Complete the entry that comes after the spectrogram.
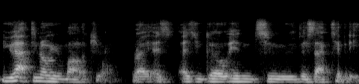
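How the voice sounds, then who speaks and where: Pitch moves in an ordinary way here. There is a somewhat breathy quality to the voice. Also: man. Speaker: industry scientist presenting guidelines. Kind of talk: webinar presentation. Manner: fast; animated.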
